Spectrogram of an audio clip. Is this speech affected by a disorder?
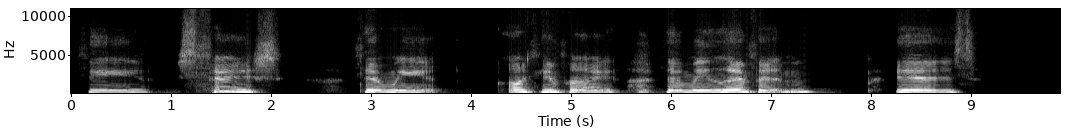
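Yes: ALS; swallowing lost.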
